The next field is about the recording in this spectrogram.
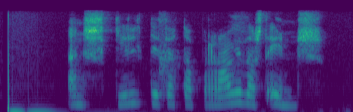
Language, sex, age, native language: Icelandic, female, 10, Icelandic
